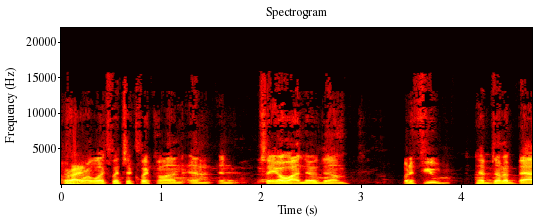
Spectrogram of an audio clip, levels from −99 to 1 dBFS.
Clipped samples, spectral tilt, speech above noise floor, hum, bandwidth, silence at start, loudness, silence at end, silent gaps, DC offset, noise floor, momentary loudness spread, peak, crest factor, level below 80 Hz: under 0.1%; -6.5 dB/octave; 51 dB; none; 15.5 kHz; 0 s; -23 LUFS; 0 s; none; under 0.1%; -73 dBFS; 14 LU; -2 dBFS; 20 dB; -60 dBFS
